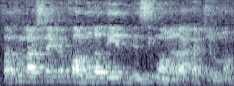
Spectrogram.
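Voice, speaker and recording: A man teaches a class, tossing questions at students and waiting for their answers. His voice sits a little high for a man. It comes from far off in a very echoey room with a faint hiss. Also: animated, racing, a little mellow. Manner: quizzing students with call-and-response questions. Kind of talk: classroom lecture.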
